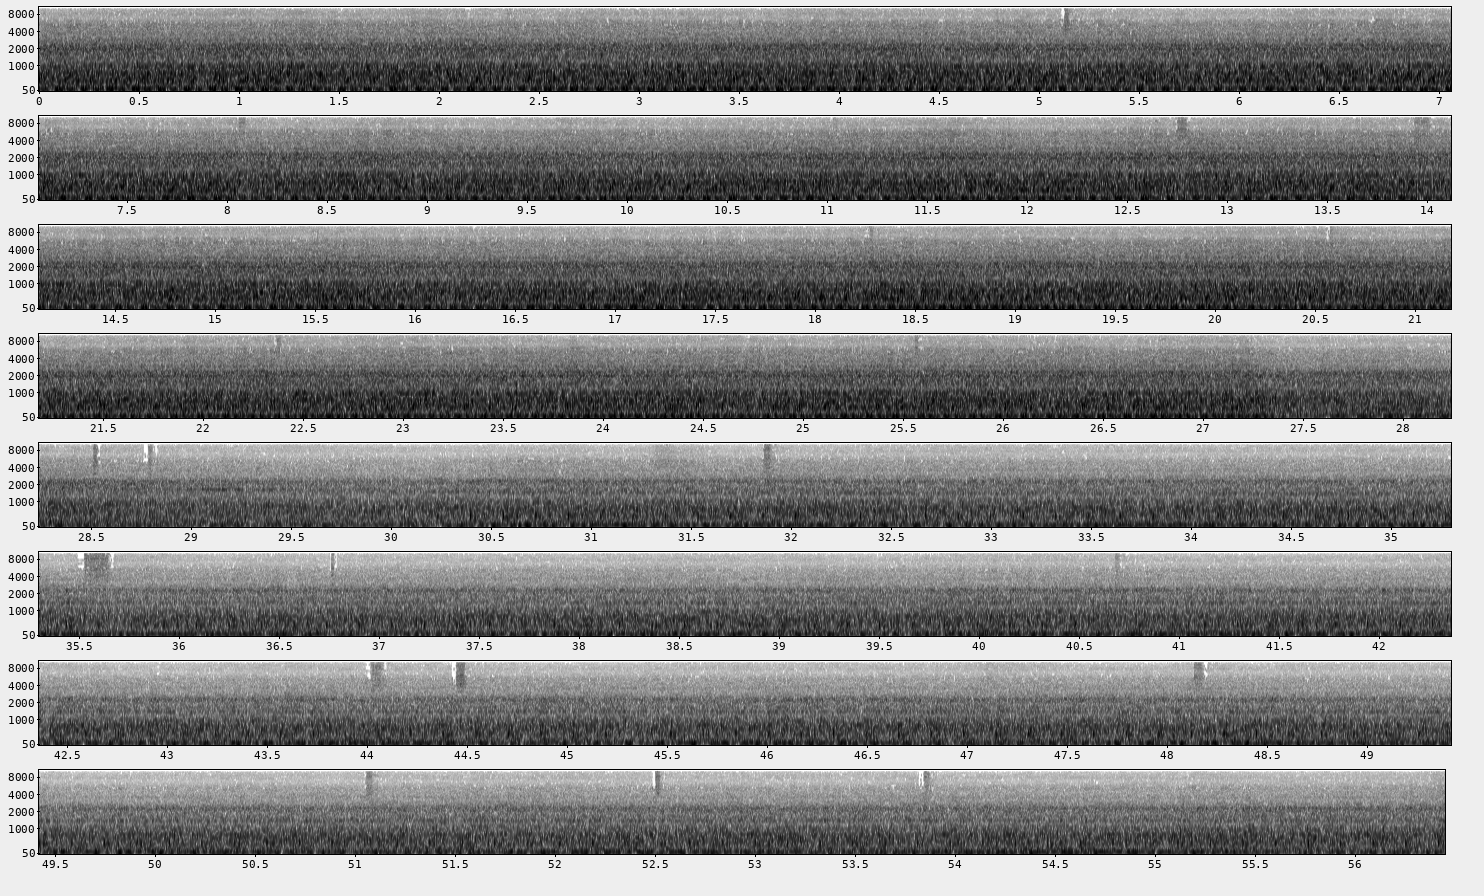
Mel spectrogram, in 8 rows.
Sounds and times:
Vehicle: 0.0s - 56.4s.

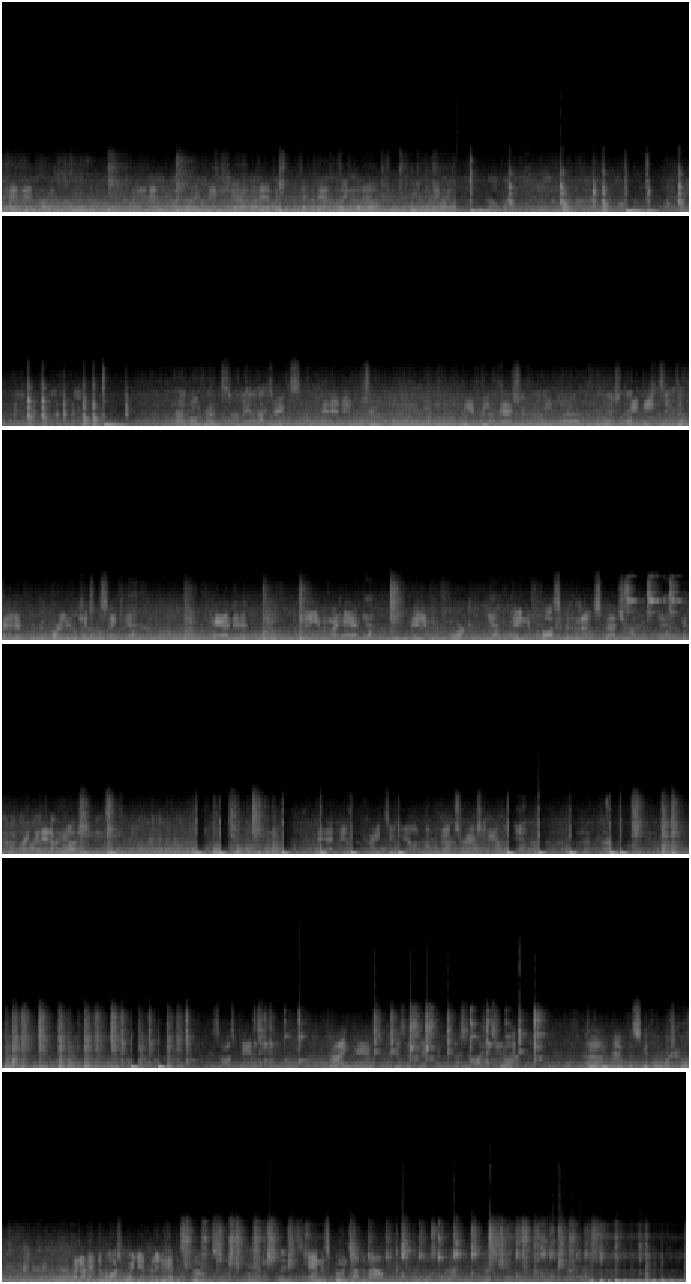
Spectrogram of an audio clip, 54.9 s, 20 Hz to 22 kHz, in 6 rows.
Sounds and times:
Speech: 0.0s - 9.4s, 11.3s - 20.4s, 21.0s - 30.0s, 31.4s - 36.1s, 38.5s - 40.3s, 41.0s - 53.6s
Percussion: 0.0s - 12.0s, 19.2s - 44.7s, 47.3s - 54.9s.

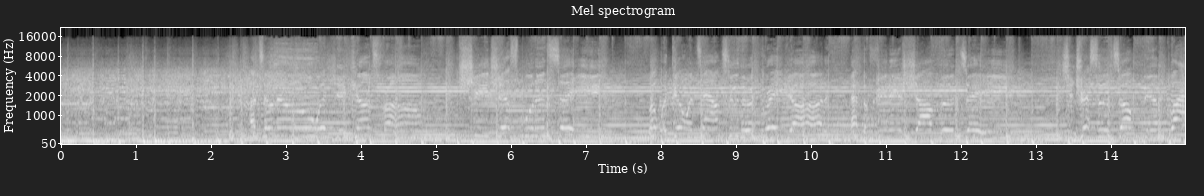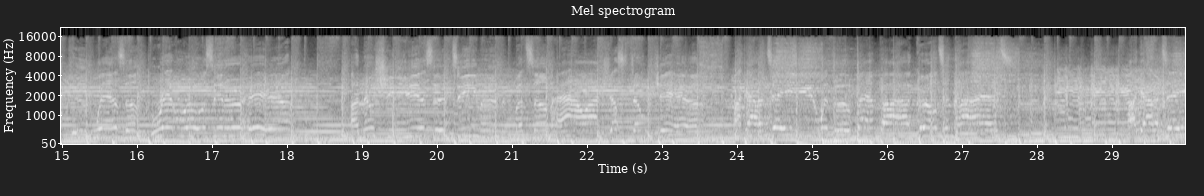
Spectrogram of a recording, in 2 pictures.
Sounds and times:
Punk rock: 0.0s - 29.9s.

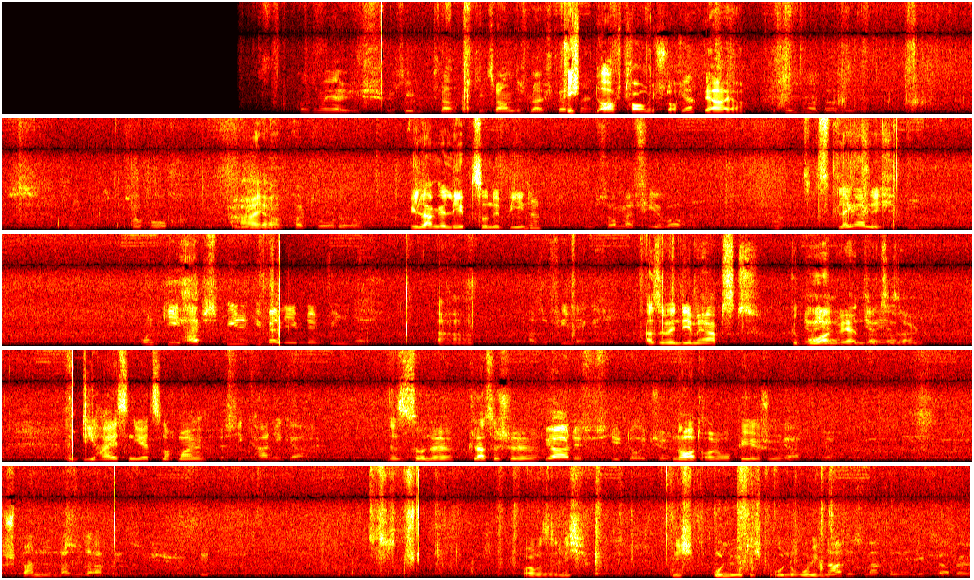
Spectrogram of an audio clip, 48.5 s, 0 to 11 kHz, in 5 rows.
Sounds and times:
Bee, wasp, etc.: 2.4s - 48.4s
Fly, housefly: 2.4s - 48.4s.

